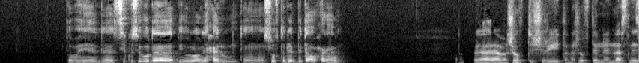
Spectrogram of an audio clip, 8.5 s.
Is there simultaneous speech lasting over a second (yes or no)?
no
